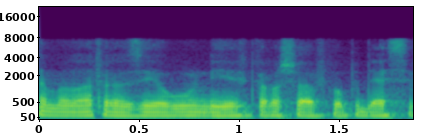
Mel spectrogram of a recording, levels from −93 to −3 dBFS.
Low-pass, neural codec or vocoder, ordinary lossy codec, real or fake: none; codec, 16 kHz, 0.9 kbps, LongCat-Audio-Codec; none; fake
